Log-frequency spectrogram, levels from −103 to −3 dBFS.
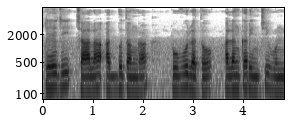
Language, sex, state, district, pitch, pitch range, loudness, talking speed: Telugu, male, Telangana, Komaram Bheem, 125 Hz, 120-135 Hz, -18 LUFS, 75 wpm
